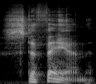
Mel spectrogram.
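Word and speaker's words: Stefan: He introduced himself as Stfan. That's s T E F A N emphasis on the second syllable.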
